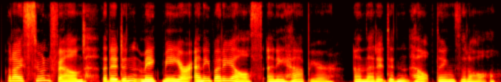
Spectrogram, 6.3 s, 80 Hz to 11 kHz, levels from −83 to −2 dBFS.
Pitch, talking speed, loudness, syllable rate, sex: 235 Hz, 190 wpm, -18 LUFS, 4.9 syllables/s, female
